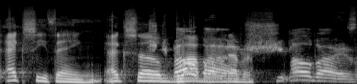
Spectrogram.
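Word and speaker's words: Xibalba: How do we pronounce the exy thing? Exa blah. Whatever. Shealba is like the uh the underworld for me. Wait, what is it? Shealba.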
